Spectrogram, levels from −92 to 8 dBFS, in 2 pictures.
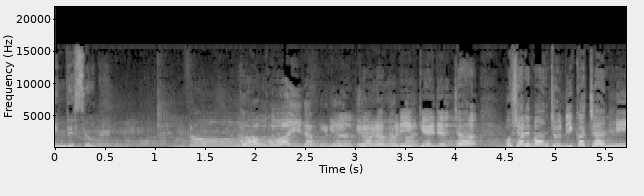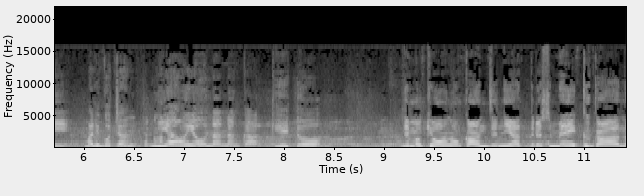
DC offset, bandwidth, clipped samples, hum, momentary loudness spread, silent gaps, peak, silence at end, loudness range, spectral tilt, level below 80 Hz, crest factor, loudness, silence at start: under 0.1%; 16 kHz; under 0.1%; none; 12 LU; none; -2 dBFS; 0 s; 2 LU; -3.5 dB/octave; -46 dBFS; 14 dB; -17 LUFS; 0 s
